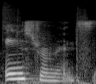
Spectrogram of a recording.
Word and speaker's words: instrument: Aqui o importante é nós focarmos na sílaba tônica da palavra. No caso de instruments, a sílaba com mais força é a primeira, instruments. E um uso da palavra instruments na aviação.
